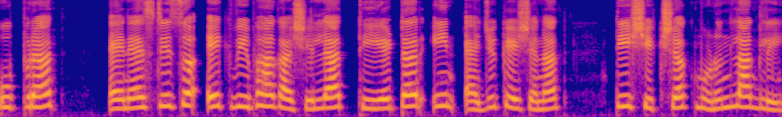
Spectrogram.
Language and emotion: Goan Konkani, neutral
